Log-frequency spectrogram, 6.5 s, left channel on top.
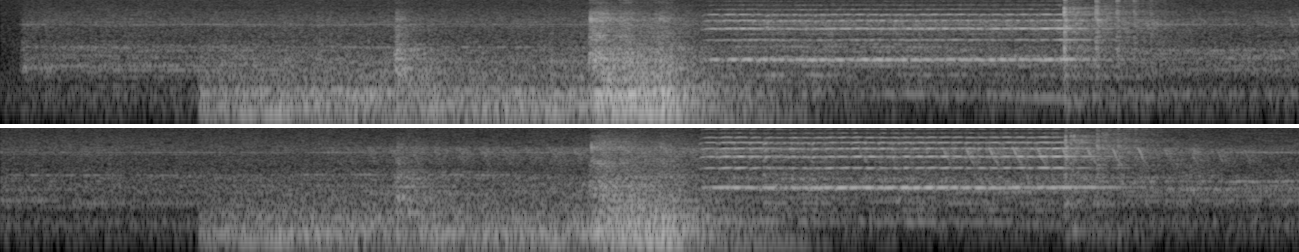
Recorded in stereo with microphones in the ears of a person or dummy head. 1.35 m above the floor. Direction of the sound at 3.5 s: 50° right (ahead or behind).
